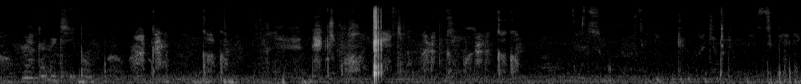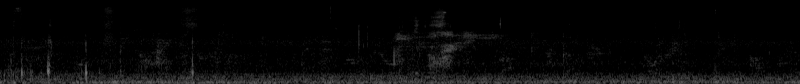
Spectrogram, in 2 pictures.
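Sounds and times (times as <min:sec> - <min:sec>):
low steady hum: 0:00.0 - 0:16.0
soft whispering: 0:00.0 - 0:16.0.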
